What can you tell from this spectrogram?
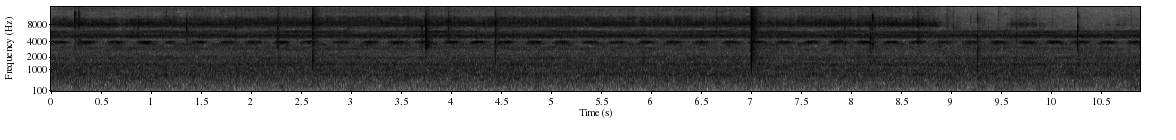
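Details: A continuous, high-pitched trilling of many insects carries on without a break. Sharp snaps and crackles from a burning bonfire are scattered through it.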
